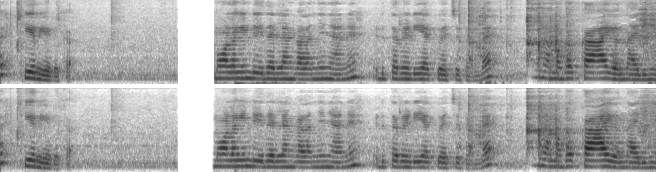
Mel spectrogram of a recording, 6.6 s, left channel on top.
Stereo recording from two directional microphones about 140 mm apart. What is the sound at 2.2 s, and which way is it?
A woman's voice, 40° left (ahead or behind).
